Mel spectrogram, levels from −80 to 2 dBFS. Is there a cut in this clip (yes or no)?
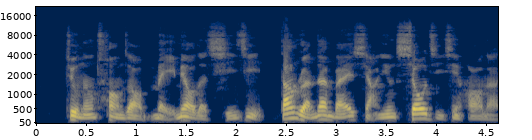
yes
